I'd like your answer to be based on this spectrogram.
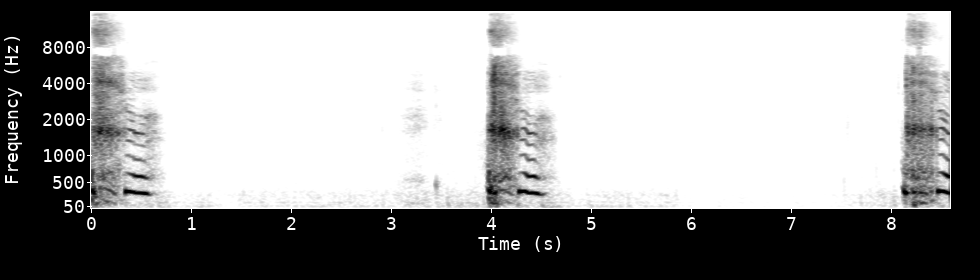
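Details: Sneezing, possibly from a cold or allergy: three sharp, explosive sneezes a few seconds apart with a faint sniff, ongoing since last night with an itchy, runny nose.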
